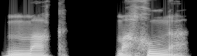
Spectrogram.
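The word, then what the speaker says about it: Mac Mathúna: Mcmahin is Mach Mahuna, the son of Mahung's line.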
